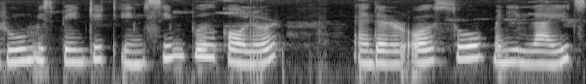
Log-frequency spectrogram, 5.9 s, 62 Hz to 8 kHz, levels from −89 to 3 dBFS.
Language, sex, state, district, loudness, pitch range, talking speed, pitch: English, female, Sikkim, Gangtok, -16 LUFS, 210-255 Hz, 110 wpm, 225 Hz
